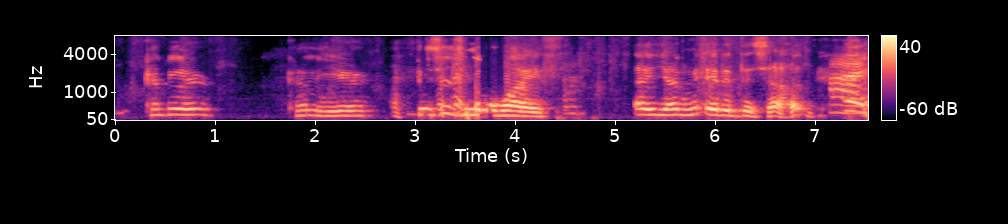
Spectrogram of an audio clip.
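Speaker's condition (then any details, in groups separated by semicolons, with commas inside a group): Cerebral palsy; wheelchair user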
